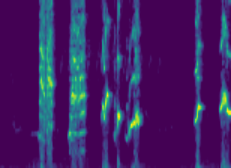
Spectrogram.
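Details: Oriental magpie-robin in combative, loud singing used to provoke rivals: scattered harsh, scratchy squeaks and short twisting notes in uneven bursts separated by gaps.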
